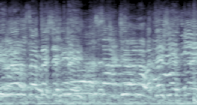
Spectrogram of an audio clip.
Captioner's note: students shouting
